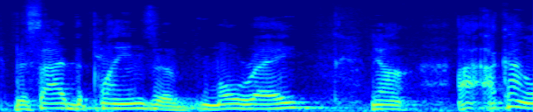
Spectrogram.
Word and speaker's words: Moreh: But Moreh, and this is the proper pronunciation, quite frankly, in Latin for Murray is Moreh, all right?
